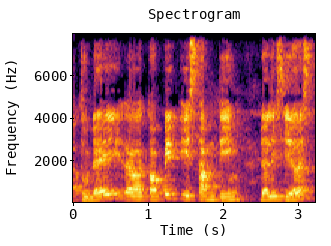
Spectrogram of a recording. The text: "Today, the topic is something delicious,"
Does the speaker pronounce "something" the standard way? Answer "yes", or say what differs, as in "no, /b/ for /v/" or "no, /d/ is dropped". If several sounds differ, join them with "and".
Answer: no, /t/ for /θ/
